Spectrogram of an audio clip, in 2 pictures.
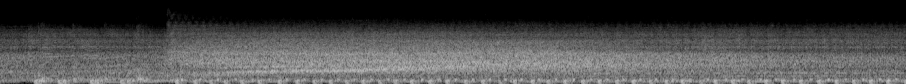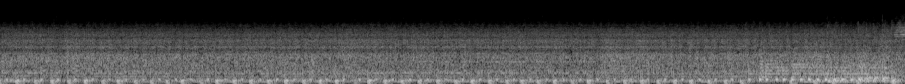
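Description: Raw black metal: rapid, relentless drum beats under a wall of heavily distorted guitar, which swells up loud about two seconds in.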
